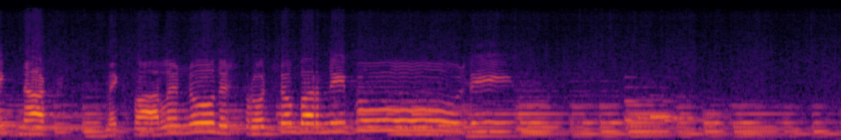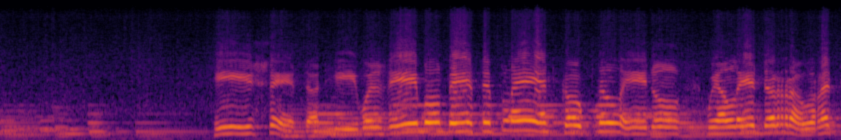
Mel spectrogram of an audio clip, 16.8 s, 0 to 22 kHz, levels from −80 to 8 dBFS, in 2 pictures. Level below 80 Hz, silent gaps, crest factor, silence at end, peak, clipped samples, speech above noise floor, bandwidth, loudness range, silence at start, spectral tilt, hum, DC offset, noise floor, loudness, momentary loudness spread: -58 dBFS; none; 16 dB; 0 s; -6 dBFS; under 0.1%; 23 dB; 17.5 kHz; 11 LU; 0 s; -5.5 dB/octave; none; under 0.1%; -43 dBFS; -22 LUFS; 17 LU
